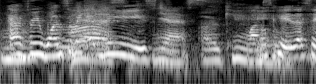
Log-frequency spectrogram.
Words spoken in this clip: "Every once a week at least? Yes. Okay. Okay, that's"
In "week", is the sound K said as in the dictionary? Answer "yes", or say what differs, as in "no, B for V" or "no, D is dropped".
no, K is dropped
